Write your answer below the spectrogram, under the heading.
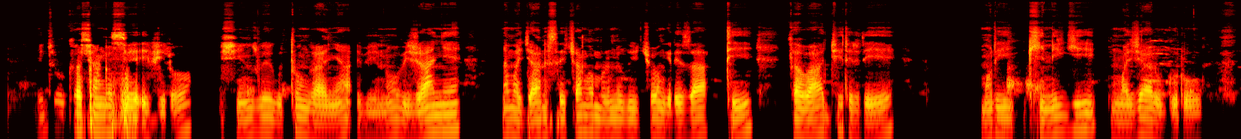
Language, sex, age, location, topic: Kinyarwanda, male, 18-24, Musanze, finance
